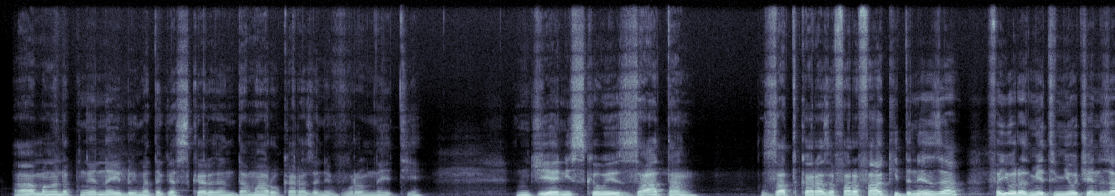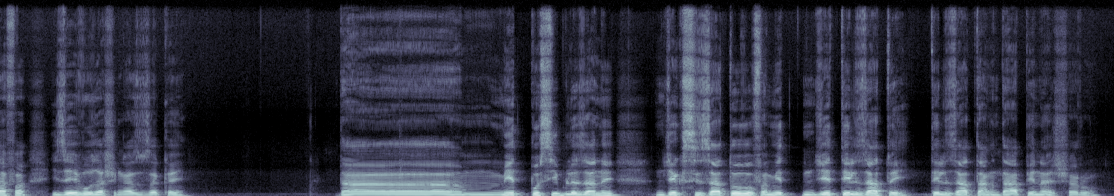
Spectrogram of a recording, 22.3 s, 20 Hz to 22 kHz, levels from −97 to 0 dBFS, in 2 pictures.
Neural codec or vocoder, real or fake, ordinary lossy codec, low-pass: none; real; none; none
